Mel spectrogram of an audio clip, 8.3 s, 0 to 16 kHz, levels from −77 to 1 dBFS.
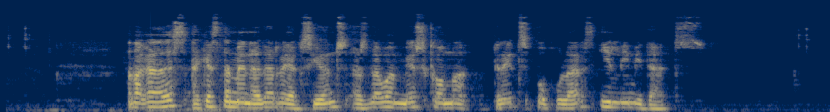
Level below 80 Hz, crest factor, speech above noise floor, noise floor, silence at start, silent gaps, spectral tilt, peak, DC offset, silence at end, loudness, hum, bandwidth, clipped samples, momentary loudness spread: -46 dBFS; 18 dB; 49 dB; -65 dBFS; 0.55 s; none; -5.5 dB/octave; 0 dBFS; under 0.1%; 1.3 s; -16 LUFS; none; 9.4 kHz; under 0.1%; 11 LU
